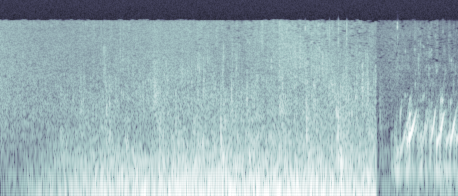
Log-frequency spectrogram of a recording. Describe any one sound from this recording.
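Waves of water rush and surge.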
